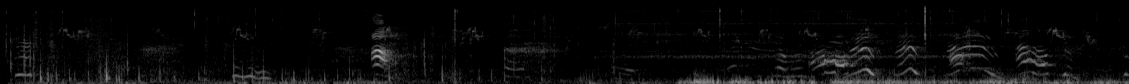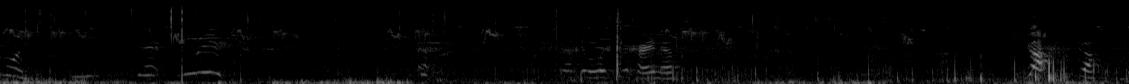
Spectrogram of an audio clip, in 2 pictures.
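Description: A horse neighing in a run of rising-and-falling calls about eight to eleven seconds in, over wind buffeting the microphone. Faint children's voices come and go, with a brief sharp cry about four seconds in.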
